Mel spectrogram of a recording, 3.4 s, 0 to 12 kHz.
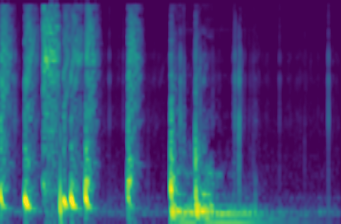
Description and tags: wafb fill acoustic 70 airlacquer
acoustic fills sound-effect
acoustic, fills, sound-effect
